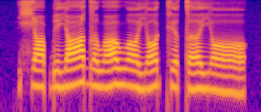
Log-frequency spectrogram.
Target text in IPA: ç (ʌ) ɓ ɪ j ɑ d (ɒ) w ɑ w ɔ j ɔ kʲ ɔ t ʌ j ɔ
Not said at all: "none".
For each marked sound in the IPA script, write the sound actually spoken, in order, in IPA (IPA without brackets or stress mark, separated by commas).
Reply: ɑ, ʌ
